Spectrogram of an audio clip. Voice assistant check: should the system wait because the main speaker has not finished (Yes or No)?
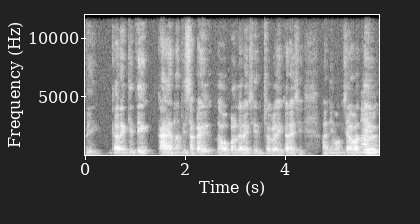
Yes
